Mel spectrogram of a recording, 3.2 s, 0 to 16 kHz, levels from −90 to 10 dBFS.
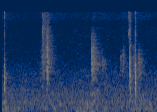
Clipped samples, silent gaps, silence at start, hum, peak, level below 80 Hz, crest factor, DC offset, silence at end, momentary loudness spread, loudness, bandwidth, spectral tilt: under 0.1%; none; 0.05 s; none; -8 dBFS; -64 dBFS; 34 dB; under 0.1%; 0 s; 24 LU; -39 LUFS; 11.5 kHz; -1.5 dB/octave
